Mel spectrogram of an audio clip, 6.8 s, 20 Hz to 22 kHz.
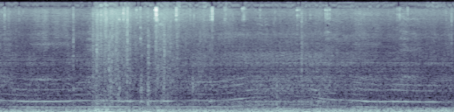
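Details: Rough drone with a moaning tone rising and falling as a 2010 Dodge Journey accelerates and steers; grinding noise sounds a lot worse than the day before.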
